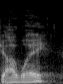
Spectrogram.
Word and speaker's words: Yahweh: Now, it's rendered in Hebrew, which has no vowels in its alphabet, as Yahweh or YHWH, those letters. I'm sure you've seen them before. That's Yahweh, usually pronounced Yahweh, okay?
